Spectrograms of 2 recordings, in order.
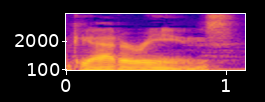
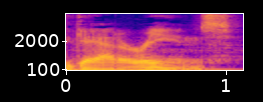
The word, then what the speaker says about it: Gadarenes: I kind of wonder about that name, Gadarenes. Gadarenos. That's the pronunciation I get from the Greek there.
